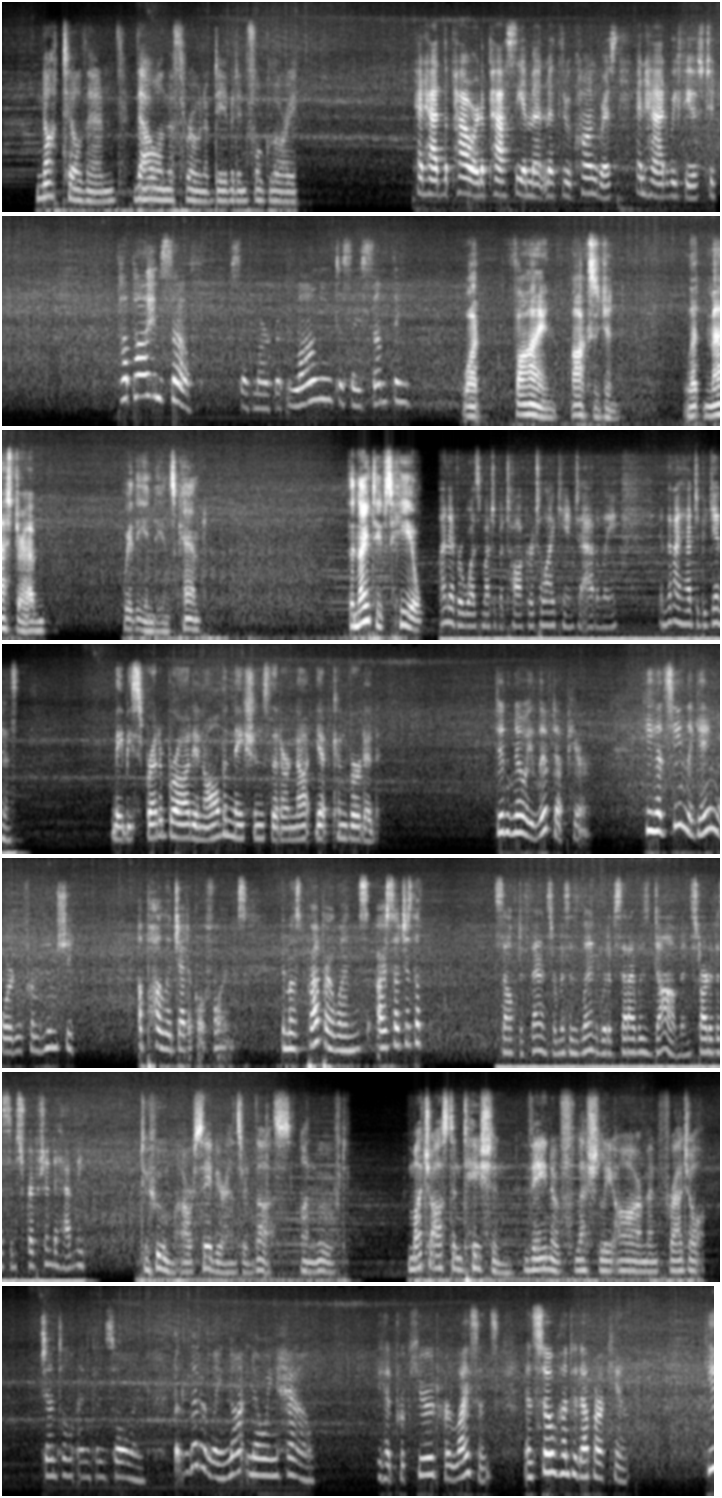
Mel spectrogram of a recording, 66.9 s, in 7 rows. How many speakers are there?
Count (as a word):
nine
